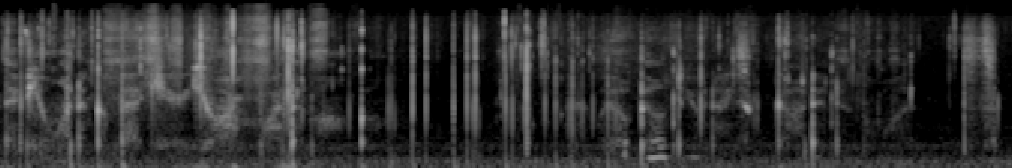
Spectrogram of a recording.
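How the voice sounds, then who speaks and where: A woman voicing a doting grandmotherly witch in an ASMR roleplay, with a soft, tender whisper and rambling asides. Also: moderate pace, lightly acted. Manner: tender, sidetracked asides, affectionate endearments.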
